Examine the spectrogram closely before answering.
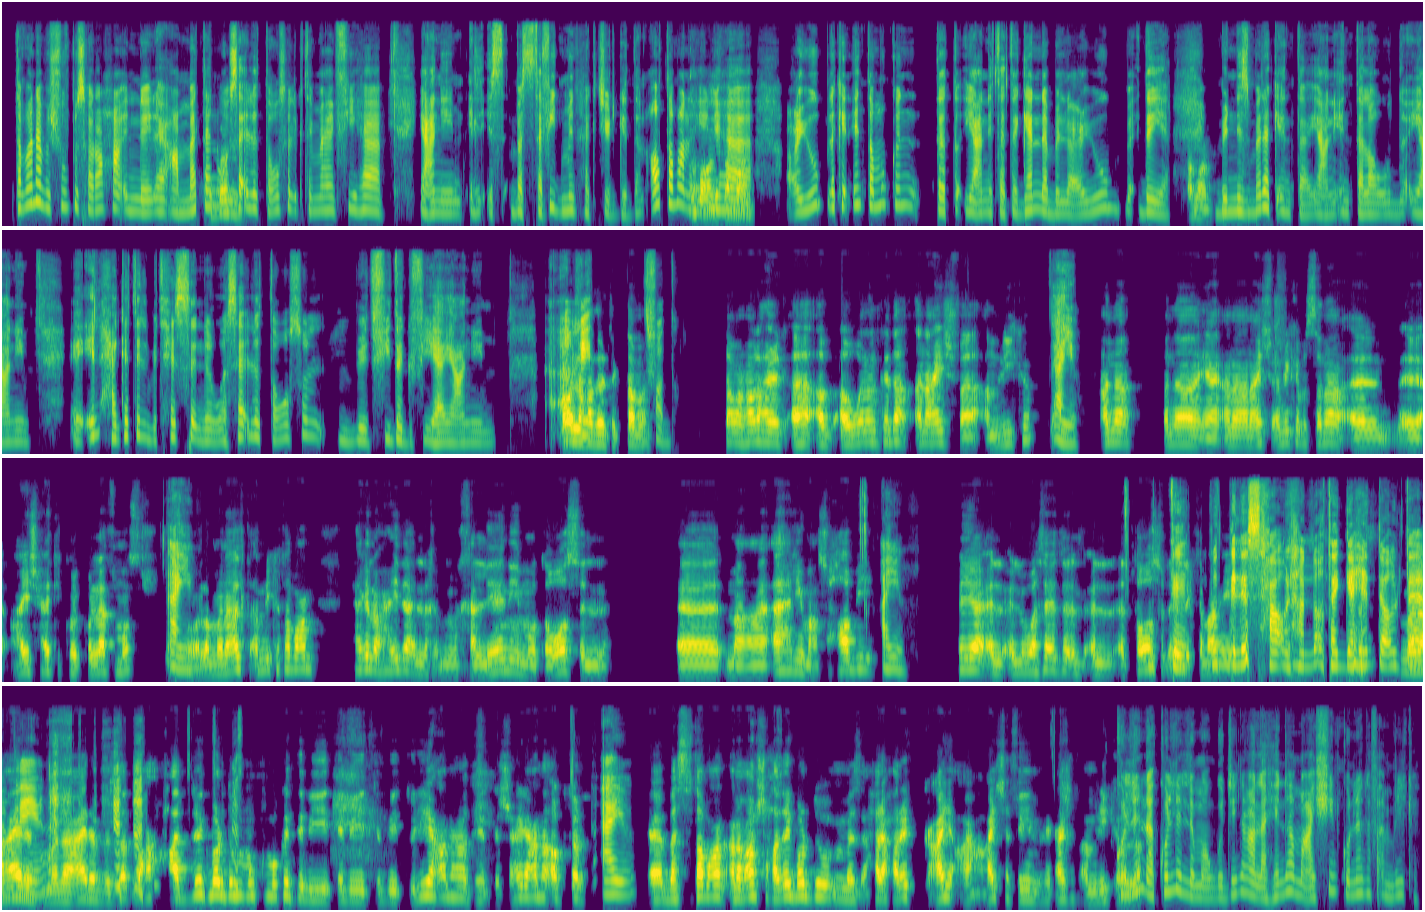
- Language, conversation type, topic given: Arabic, unstructured, إنت شايف إن السوشيال ميديا بتضيّع وقتنا أكتر ما بتفيدنا؟
- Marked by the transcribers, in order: laughing while speaking: "حاقولها النقطة الجاية أنت قُلتها قَبليّ"; laugh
